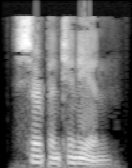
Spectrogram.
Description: Serpentinian \Ser`pen*tin"i*an\, n.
